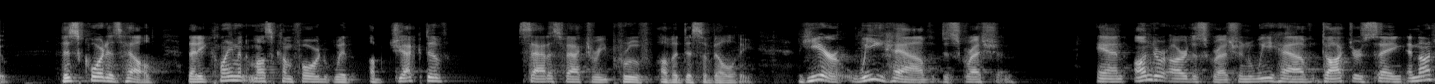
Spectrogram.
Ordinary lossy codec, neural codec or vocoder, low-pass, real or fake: AAC, 32 kbps; none; 7.2 kHz; real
